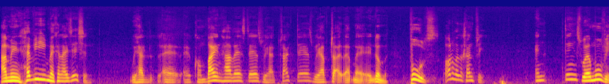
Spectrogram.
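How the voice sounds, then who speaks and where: At a fairly high pitch, a man speaks at a moderate pace with very wide pitch swings and long, frequent pauses. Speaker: political panelist. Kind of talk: heated debate. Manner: animated. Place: studio. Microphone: studio mic.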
